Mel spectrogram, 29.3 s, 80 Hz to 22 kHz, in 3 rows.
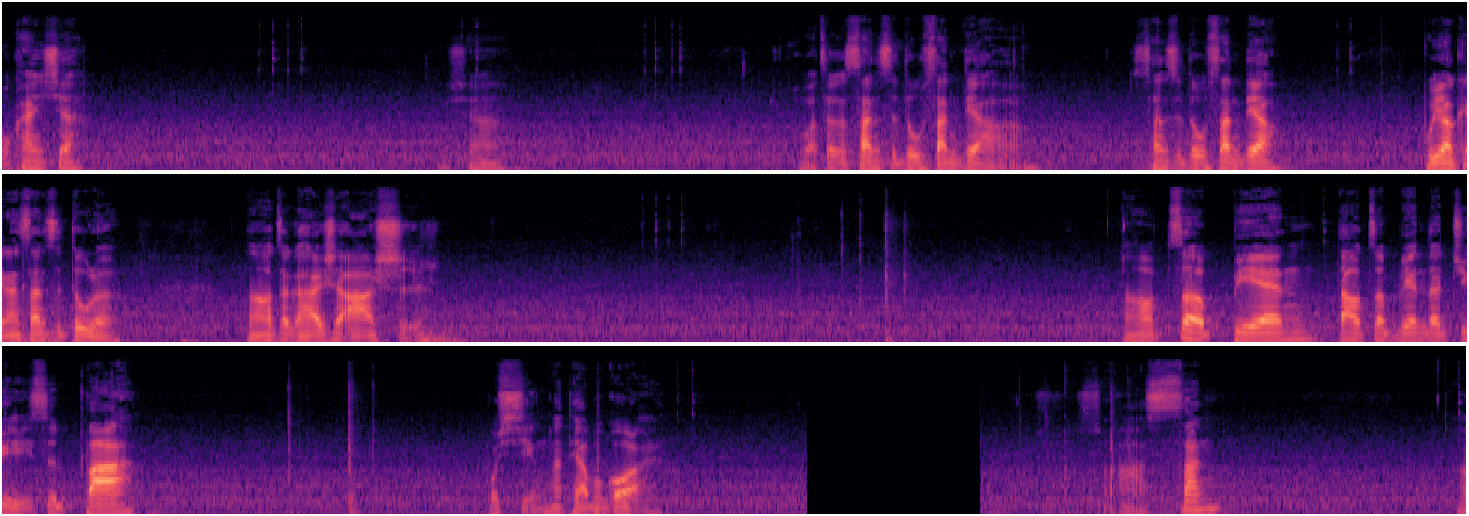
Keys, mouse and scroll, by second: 6.5 ctrl+middle click, 8.9-11.1 drag, 14.0-15.3 drag, 15.3 typing, 15.7 Return, 18.4-21.3 drag, 21.4 typing, 21.8 Return, 26.9 Return, 29.1-29.2 drag.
